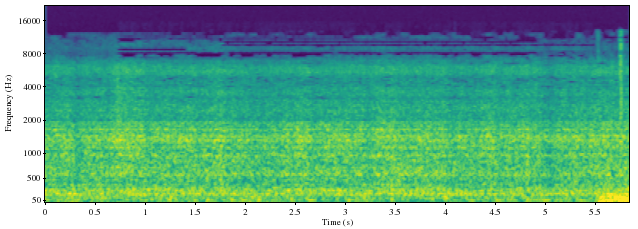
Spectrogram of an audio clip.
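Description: Steady low rumble of a jet aircraft in flight, heard from inside the cockpit: engine and airflow noise, growing louder near the end.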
